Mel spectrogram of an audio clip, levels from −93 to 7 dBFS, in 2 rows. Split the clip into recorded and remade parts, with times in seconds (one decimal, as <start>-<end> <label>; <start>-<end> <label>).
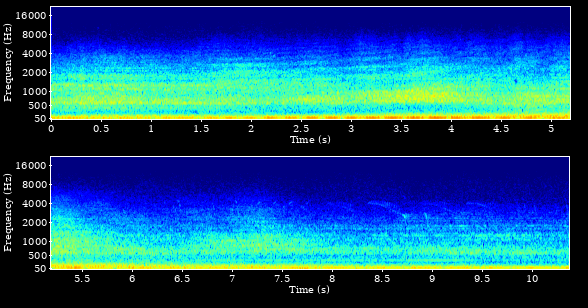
0.0-10.4 recorded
